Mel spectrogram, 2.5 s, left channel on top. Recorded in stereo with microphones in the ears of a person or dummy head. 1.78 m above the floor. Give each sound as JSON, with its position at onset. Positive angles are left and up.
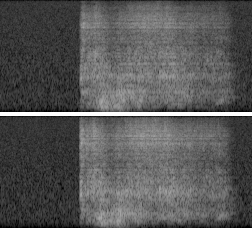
{"t": 0.8, "sound": "a splash", "side_deg": -55, "distance_m": 5.0}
